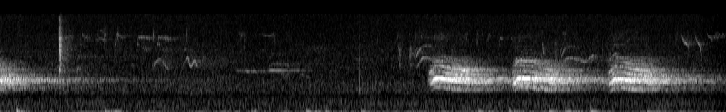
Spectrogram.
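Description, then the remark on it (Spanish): Ravens croaking outdoors, a single raven very close by and a pair flying overhead: faint calls at first, then three loud, harsh croaks in a steady rhythm near the end, with no one talking. “Un cuervo, uno solo en primer plano, muy cerquita, diciendo todas sus letras. Una pareja volando, por ahí arriba, crocitando, cro.”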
